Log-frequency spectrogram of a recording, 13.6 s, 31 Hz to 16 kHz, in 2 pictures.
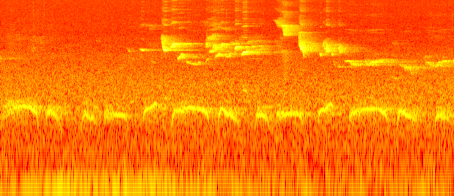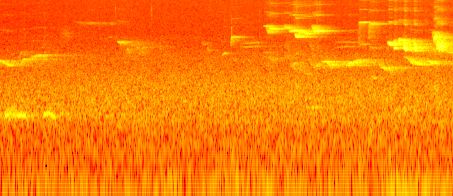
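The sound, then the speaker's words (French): A lively chorus of many birds chirping and trilling from all directions in a densely wooded mixed forest, steady throughout, with a low repeated cooing call underneath and no voices. “À 360 degrés des oiseaux.”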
